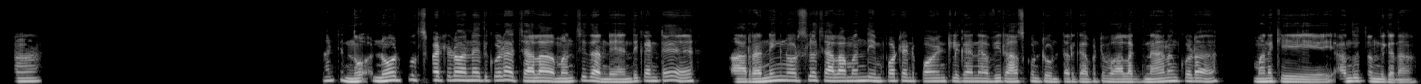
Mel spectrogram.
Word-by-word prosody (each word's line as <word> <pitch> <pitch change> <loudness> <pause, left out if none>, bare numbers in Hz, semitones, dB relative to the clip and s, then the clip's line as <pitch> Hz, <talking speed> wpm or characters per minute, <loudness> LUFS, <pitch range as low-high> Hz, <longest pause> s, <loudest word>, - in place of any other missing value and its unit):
ఆ! 145 +1 -1 2.9
అంటే 180 +2 -5
నొ - - +6 0.2
నోట్‌బుక్స్ 195 +3 +1
పెట్టడం 195 0 +3
అనేది 185 -1 0
కూడా 190 +2 +2 0.2
చాలా 155 0 +5 0.2
మంచిదండి. 145 -3 +1
ఎందుకంటే 165 +7 -2 0.7
ఆహ్, 125 0 +4
రన్నింగ్ 160 +9 +3
నోట్స్‌లో 180 +1 -1
చాలామంది 165 +1 +3
ఇంపార్టెంట్ 170 +1 -1
పాయింట్లు 150 +1 0
గాని 140 0 -1
అవి 140 +2 -2
రాసుకుంటూ 135 +2 -2
ఉంటారు 130 +1 -5
కాబట్టి, 125 +2 -4
వాళ్ళ 125 +1 +1
జ్ఞానం 135 +6 +1
కూడా 150 -2 +1 0.6
మనకి 135 -1 +1 0.5
అందుతుంది 145 -4 -1
కదా! 105 0 -4
150 Hz, 115 wpm, -22 LUFS, 135-170 Hz, 2.9 s, నొ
